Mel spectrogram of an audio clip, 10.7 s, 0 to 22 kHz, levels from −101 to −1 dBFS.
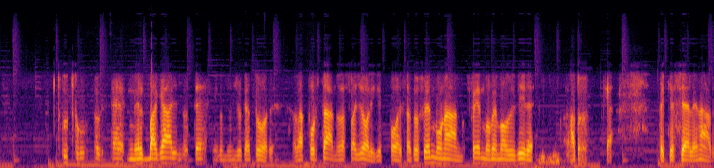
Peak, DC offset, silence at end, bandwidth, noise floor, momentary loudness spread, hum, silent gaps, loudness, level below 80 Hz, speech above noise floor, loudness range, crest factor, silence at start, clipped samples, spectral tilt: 0 dBFS; under 0.1%; 0 s; 8.8 kHz; -54 dBFS; 15 LU; none; none; -23 LUFS; -48 dBFS; 32 dB; 2 LU; 24 dB; 0.7 s; under 0.1%; -7.5 dB/octave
